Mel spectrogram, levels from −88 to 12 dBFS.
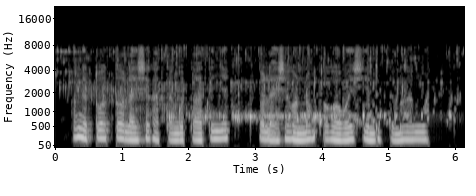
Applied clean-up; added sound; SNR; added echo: classical method spectral subtraction.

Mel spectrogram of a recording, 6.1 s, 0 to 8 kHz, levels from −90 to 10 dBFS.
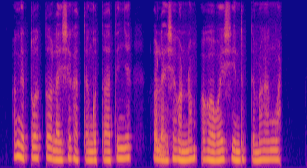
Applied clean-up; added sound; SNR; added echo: none; none; none; none.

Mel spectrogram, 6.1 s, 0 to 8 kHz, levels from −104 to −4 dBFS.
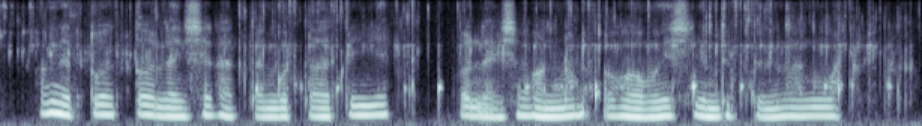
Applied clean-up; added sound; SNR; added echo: neural diffusion model UNIVERSE++.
